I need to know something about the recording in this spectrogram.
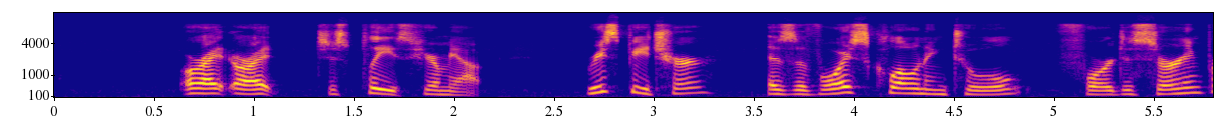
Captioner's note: VM voice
